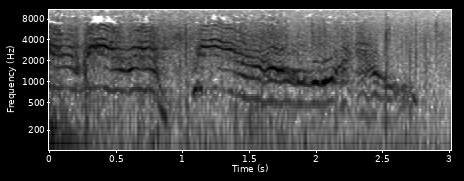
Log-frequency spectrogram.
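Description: A cat meows in long, drawn-out wavering cries, fairly loud, the pitch rising and sliding down in a couple of stretched yowls with no talking.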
